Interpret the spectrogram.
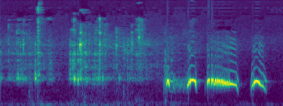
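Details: Decoy spotted dove taken to another province to lure wild doves; after a murmur of low background noise, a crisp phrase of short coos and one long husky coo ends the clip.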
